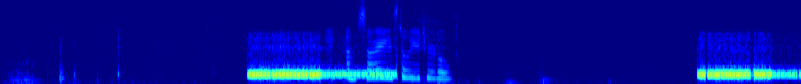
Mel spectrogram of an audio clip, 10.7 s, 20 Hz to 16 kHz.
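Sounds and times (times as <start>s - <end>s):
electronic telephone tone before the call is answered: 3.3s - 5.2s, 9.3s - 10.6s
speech: 5.4s - 6.2s.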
